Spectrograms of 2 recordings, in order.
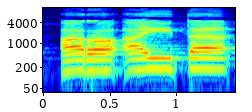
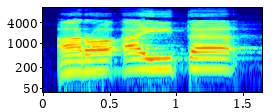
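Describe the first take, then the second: The two takes are said the same way.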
